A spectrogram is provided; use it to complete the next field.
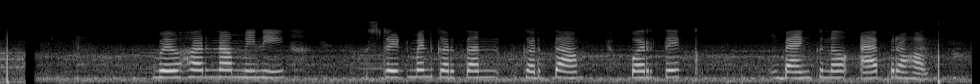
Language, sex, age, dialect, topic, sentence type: Marathi, female, 18-24, Northern Konkan, banking, statement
